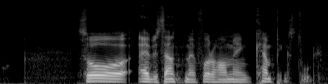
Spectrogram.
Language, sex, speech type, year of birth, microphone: Norwegian, male, spontaneous, 1989, Sennheiser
